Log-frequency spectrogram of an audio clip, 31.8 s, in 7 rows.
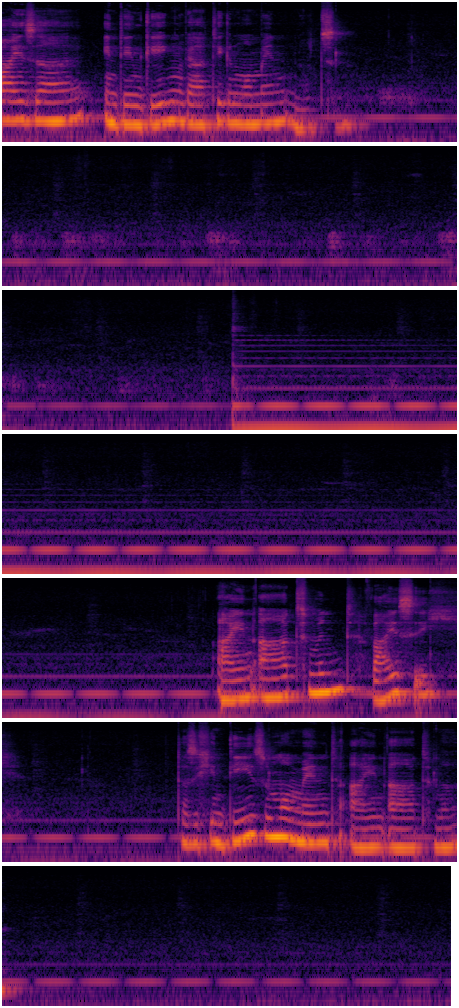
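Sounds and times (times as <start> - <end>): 
speech: 0.0 - 3.6, 20.8 - 22.7, 24.5 - 27.4
meditation gong struck once: 11.4 - 21.8.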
